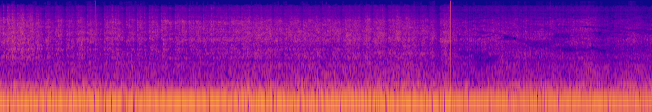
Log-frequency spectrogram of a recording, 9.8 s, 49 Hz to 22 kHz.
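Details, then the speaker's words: 1957 Chevy delivery with Hilborn mechanical injection, warmed up after valve lash set by feeler gauge: deep, uneven, lumpy stumbling rumble; still running poorly, owner suspects lean misfire, maybe too little fuel needing a pill change. "All right, so that wasn't any better. I'm gonna pull the plugs and see if it still looks like it's running lean."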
